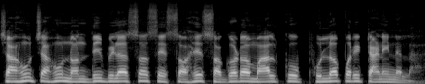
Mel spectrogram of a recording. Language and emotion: Odia, neutral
